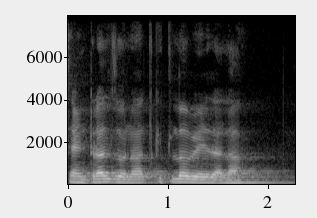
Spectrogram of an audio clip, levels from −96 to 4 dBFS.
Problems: echo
